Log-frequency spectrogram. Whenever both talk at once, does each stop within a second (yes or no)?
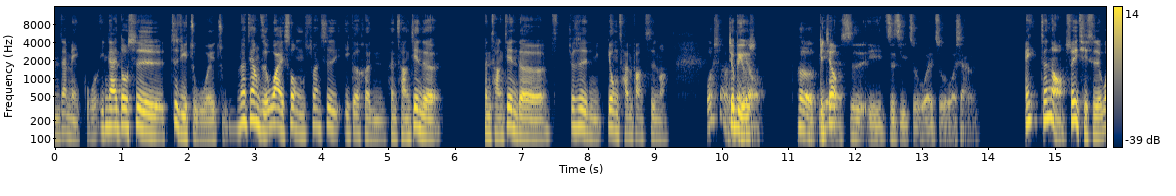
yes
